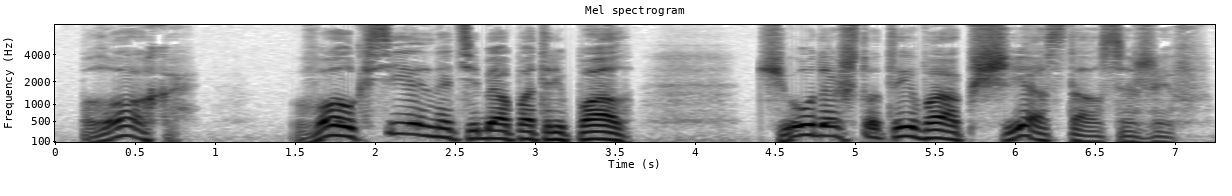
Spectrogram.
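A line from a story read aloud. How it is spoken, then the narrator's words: Slow, heavy sigh. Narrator (Russian): лицо деда посерело, и он, глубоко и шумно вздохнув, медленно произнес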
